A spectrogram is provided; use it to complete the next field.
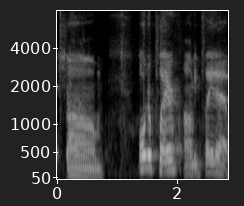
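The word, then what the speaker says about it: Shough: That's how you say it? Yeah, Shuck.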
